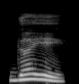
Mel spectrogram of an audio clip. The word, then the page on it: ಗಯೆ: kannada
